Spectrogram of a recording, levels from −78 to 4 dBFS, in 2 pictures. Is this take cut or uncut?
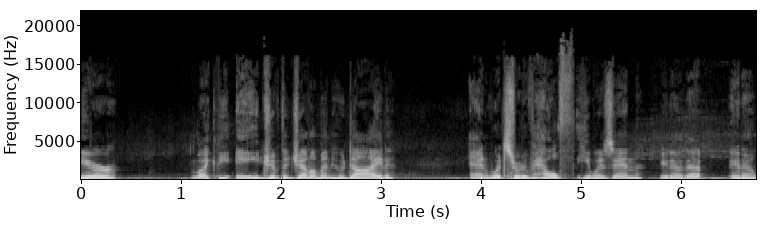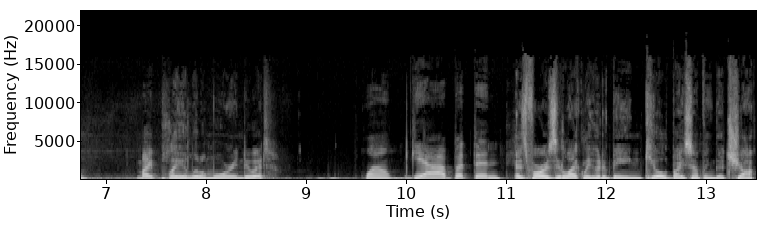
cut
